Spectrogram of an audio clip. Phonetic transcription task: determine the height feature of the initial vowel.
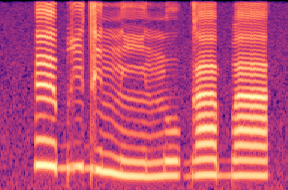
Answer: mid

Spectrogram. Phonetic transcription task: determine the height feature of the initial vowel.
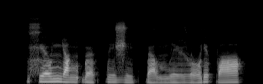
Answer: mid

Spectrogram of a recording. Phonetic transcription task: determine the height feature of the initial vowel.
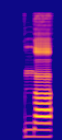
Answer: low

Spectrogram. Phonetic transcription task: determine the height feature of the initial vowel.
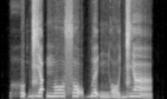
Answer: high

